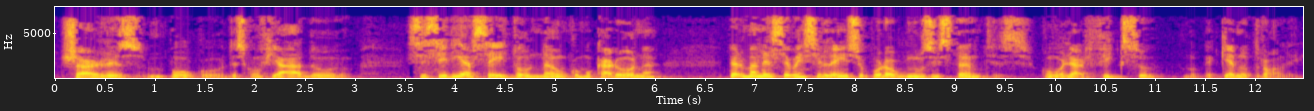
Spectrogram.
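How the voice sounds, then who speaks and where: A man's voice: mid-range voice, very animated, measured pace, slightly rough. A man reading scripted narration for a radio drama. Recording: dull lo-fi audio over music.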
